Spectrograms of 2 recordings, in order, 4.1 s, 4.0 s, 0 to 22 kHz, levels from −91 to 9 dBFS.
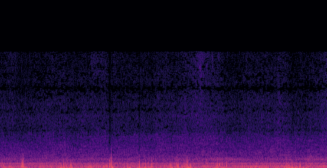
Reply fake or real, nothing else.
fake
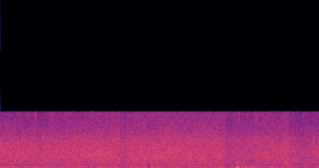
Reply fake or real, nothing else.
real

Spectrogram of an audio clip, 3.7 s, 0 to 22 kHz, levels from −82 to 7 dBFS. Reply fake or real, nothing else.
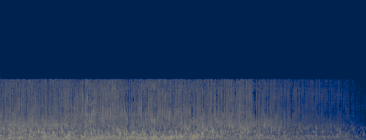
fake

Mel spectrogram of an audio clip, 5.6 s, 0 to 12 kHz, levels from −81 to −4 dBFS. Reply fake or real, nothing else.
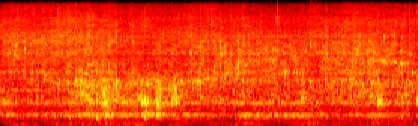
fake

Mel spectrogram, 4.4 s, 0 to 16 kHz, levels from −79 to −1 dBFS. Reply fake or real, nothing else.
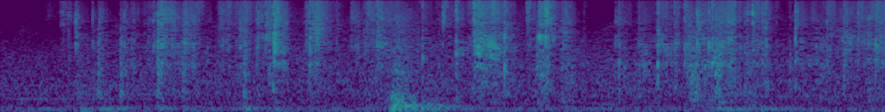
real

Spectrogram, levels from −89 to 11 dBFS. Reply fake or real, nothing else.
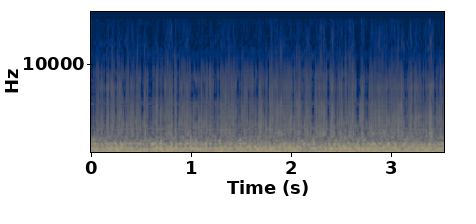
fake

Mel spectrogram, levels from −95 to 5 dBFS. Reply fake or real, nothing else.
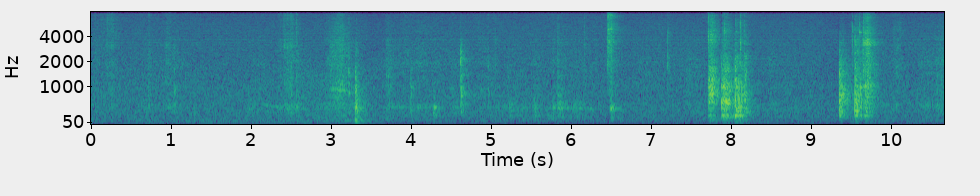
fake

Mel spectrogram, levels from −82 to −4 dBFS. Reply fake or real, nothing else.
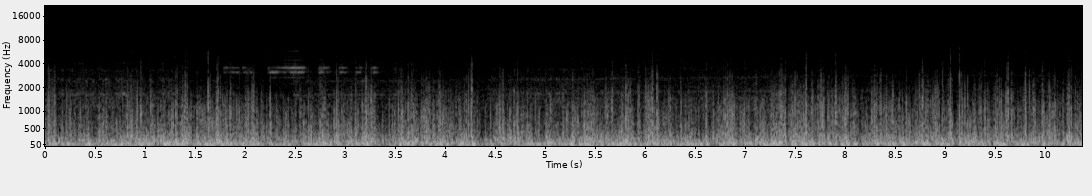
real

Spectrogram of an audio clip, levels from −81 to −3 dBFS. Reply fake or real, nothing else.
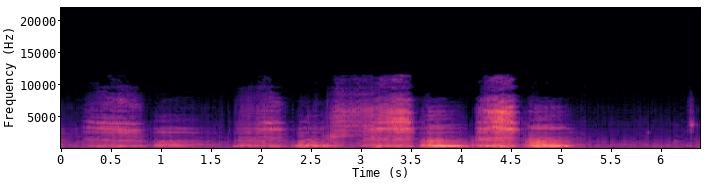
fake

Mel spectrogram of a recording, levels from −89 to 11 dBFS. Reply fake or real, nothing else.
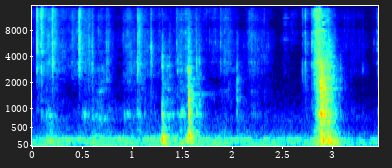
real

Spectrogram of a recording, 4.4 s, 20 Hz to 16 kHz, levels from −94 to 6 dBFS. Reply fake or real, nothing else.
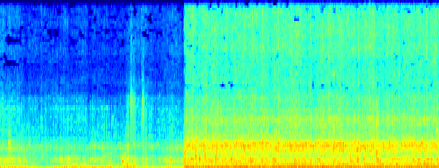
real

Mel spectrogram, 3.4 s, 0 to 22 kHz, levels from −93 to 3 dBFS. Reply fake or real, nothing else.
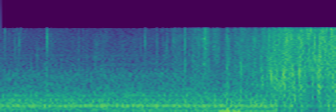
real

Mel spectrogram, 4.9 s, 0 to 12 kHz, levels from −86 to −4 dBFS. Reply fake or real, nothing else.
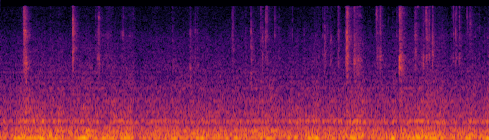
real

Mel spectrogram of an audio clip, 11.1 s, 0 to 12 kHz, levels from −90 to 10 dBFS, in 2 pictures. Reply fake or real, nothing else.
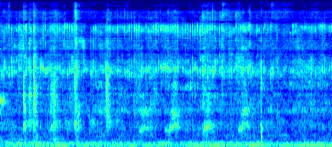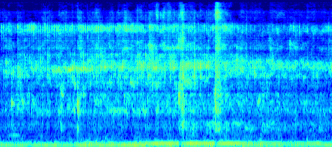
fake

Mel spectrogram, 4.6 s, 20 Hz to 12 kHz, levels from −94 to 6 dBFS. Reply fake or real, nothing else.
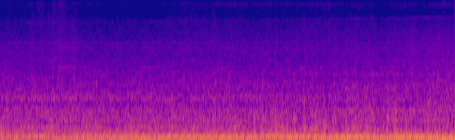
fake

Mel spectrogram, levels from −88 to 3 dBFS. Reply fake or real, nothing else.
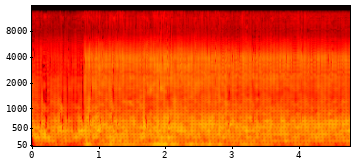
fake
